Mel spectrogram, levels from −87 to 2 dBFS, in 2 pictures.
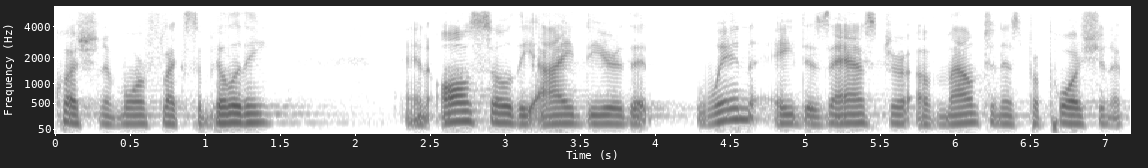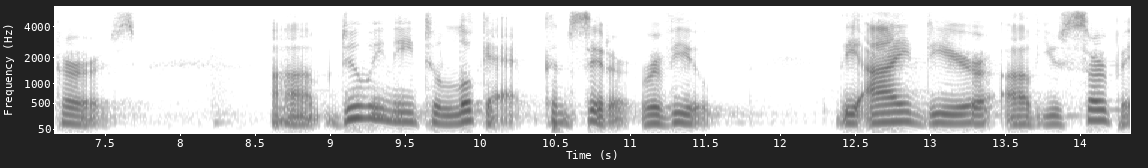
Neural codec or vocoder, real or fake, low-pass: none; real; 5.4 kHz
